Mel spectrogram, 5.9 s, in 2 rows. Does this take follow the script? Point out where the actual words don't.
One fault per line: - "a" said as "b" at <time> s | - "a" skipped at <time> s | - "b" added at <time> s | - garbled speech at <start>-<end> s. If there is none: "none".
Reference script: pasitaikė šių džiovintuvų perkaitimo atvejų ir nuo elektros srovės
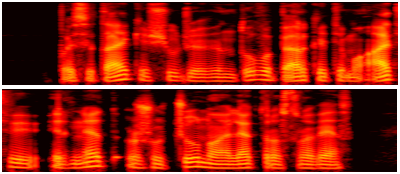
- "net žūčių" added at 3.6 s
